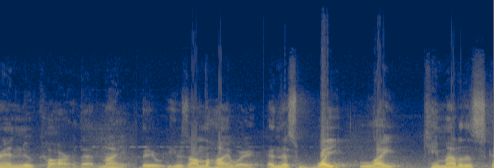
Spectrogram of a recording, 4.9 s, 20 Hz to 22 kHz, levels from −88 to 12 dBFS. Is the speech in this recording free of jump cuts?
no; 2 cuts; at 1.3 s, 2.6 s

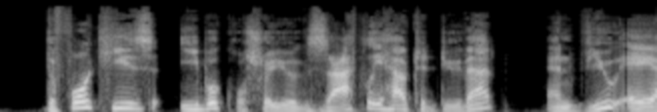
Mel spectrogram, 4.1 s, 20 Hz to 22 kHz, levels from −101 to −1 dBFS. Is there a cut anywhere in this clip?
no; 0 cuts

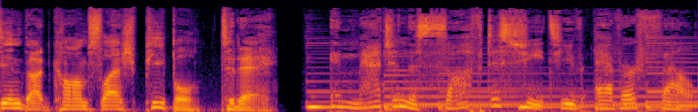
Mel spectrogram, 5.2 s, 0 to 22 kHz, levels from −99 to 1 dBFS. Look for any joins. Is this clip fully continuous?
no; 1 cut; at 2.1 s

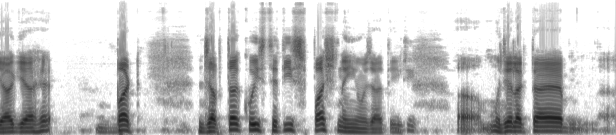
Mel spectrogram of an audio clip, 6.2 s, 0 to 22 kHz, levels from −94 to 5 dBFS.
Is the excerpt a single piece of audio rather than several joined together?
yes; 0 cuts

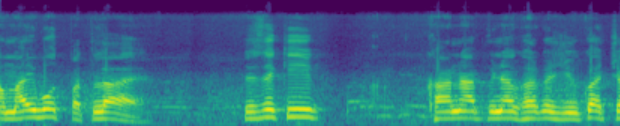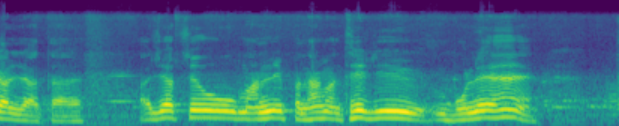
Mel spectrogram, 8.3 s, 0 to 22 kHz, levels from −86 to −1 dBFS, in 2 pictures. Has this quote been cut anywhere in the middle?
no; 0 cuts

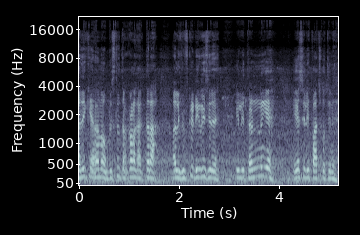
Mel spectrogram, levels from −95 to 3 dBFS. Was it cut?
no; 0 cuts

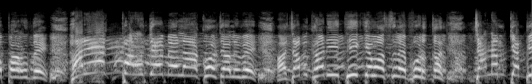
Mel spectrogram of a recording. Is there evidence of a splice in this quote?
no; 0 cuts

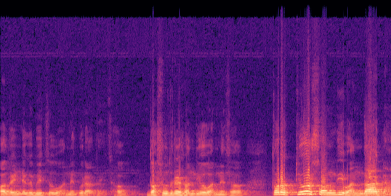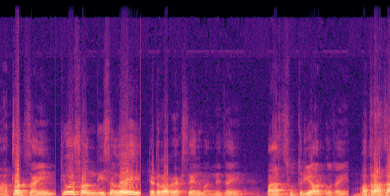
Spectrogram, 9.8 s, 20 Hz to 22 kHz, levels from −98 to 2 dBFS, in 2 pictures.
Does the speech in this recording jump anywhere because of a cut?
no; 0 cuts

